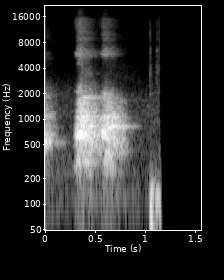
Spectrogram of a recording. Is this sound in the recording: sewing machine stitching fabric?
no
